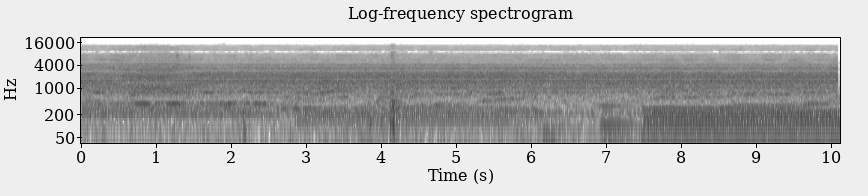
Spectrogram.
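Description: Small handheld eyelash-extension fan running with a steady airy whir, blowing on freshly glued lash clusters to dry the adhesive.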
